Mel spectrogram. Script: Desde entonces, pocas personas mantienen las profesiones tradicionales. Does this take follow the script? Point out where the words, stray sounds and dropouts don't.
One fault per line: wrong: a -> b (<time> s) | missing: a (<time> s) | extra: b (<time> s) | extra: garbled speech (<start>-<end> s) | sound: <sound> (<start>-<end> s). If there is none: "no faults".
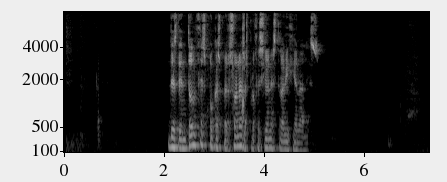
missing: mantienen (3.6 s)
